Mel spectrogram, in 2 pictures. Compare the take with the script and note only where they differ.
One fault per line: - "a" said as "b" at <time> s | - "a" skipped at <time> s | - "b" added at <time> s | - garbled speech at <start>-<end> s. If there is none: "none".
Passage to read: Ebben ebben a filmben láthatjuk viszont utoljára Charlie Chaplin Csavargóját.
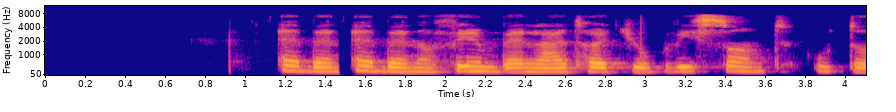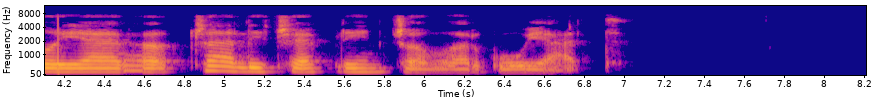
none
